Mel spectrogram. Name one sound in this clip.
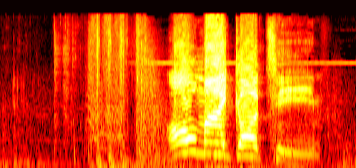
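Gunshots fire rapidly at close range.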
